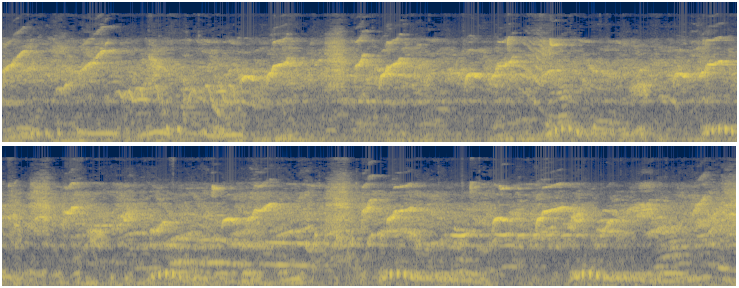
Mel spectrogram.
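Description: Pigeons coo in low, throaty bursts close by.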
